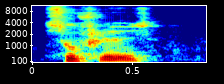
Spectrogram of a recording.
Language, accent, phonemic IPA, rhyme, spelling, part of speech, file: French, France, /su.fløz/, -øz, souffleuse, noun, LL-Q150 (fra)-souffleuse.wav
- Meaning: 1. snowblower 2. female equivalent of souffleur (“prompter”)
